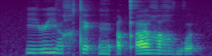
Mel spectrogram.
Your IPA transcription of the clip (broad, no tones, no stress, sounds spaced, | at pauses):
j y j ɛ̤ χ t e ʔ ɛ̤ ʔ ɛ qʼ ɛ j ʁ ɪ ʁ ə̤ ɡʷ ə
